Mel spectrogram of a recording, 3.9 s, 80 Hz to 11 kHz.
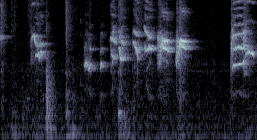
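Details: Captive thrush nightingale, caught near Saint Petersburg in May 2019, singing at dawn on 27 November 2021: scattered high chirps and short slurred notes, a broken burst and then a brief pause before another bright phrase.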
